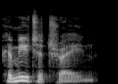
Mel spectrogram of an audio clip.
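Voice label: "commuter train", British English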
